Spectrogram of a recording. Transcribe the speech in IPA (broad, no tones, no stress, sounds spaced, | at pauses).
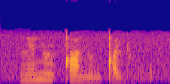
lʲ ɛ̃ n ɭ y ɭ ǃ ɑ n ɭ y ŋ ǃ ɑ lʲ ɖʱ ɔ̤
